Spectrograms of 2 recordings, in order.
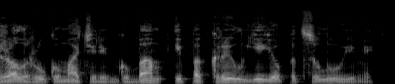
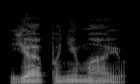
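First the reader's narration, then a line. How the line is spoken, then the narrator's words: Quiet. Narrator (Russian): тихо сказал Петр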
